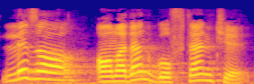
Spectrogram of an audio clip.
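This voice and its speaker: A male teacher giving a classroom grammar lesson, explaining step by step, repeating forms slowly and quizzing students by name. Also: very high-pitched, animated, gravelly, muffled recording.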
